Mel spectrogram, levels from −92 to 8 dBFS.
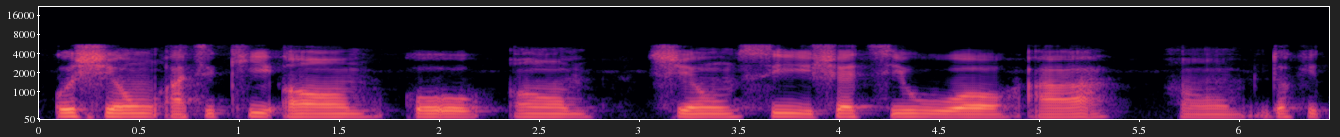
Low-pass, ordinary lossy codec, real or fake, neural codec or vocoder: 5.4 kHz; none; fake; vocoder, 44.1 kHz, 128 mel bands, Pupu-Vocoder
